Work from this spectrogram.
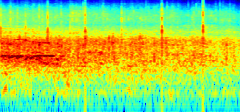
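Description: Audience applause at a baccalaureate ceremony, a steady wash of many hands clapping through the whole stretch, fairly loud and close, with no talking on top.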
